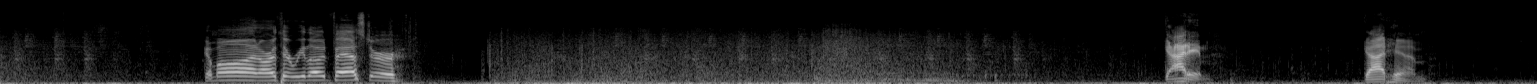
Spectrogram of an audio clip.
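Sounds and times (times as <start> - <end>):
steady rumbling video game noise: 0.0 - 15.3
speech: 2.0 - 4.2, 11.7 - 12.2, 13.6 - 14.3
high explosive rockets exploding in a video game: 4.9 - 10.0.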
